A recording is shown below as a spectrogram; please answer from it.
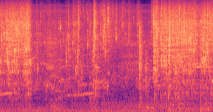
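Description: Water runs from a tap in a continuous splashing stream, with a few louder gushes and drips, heard fairly close with no voices.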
